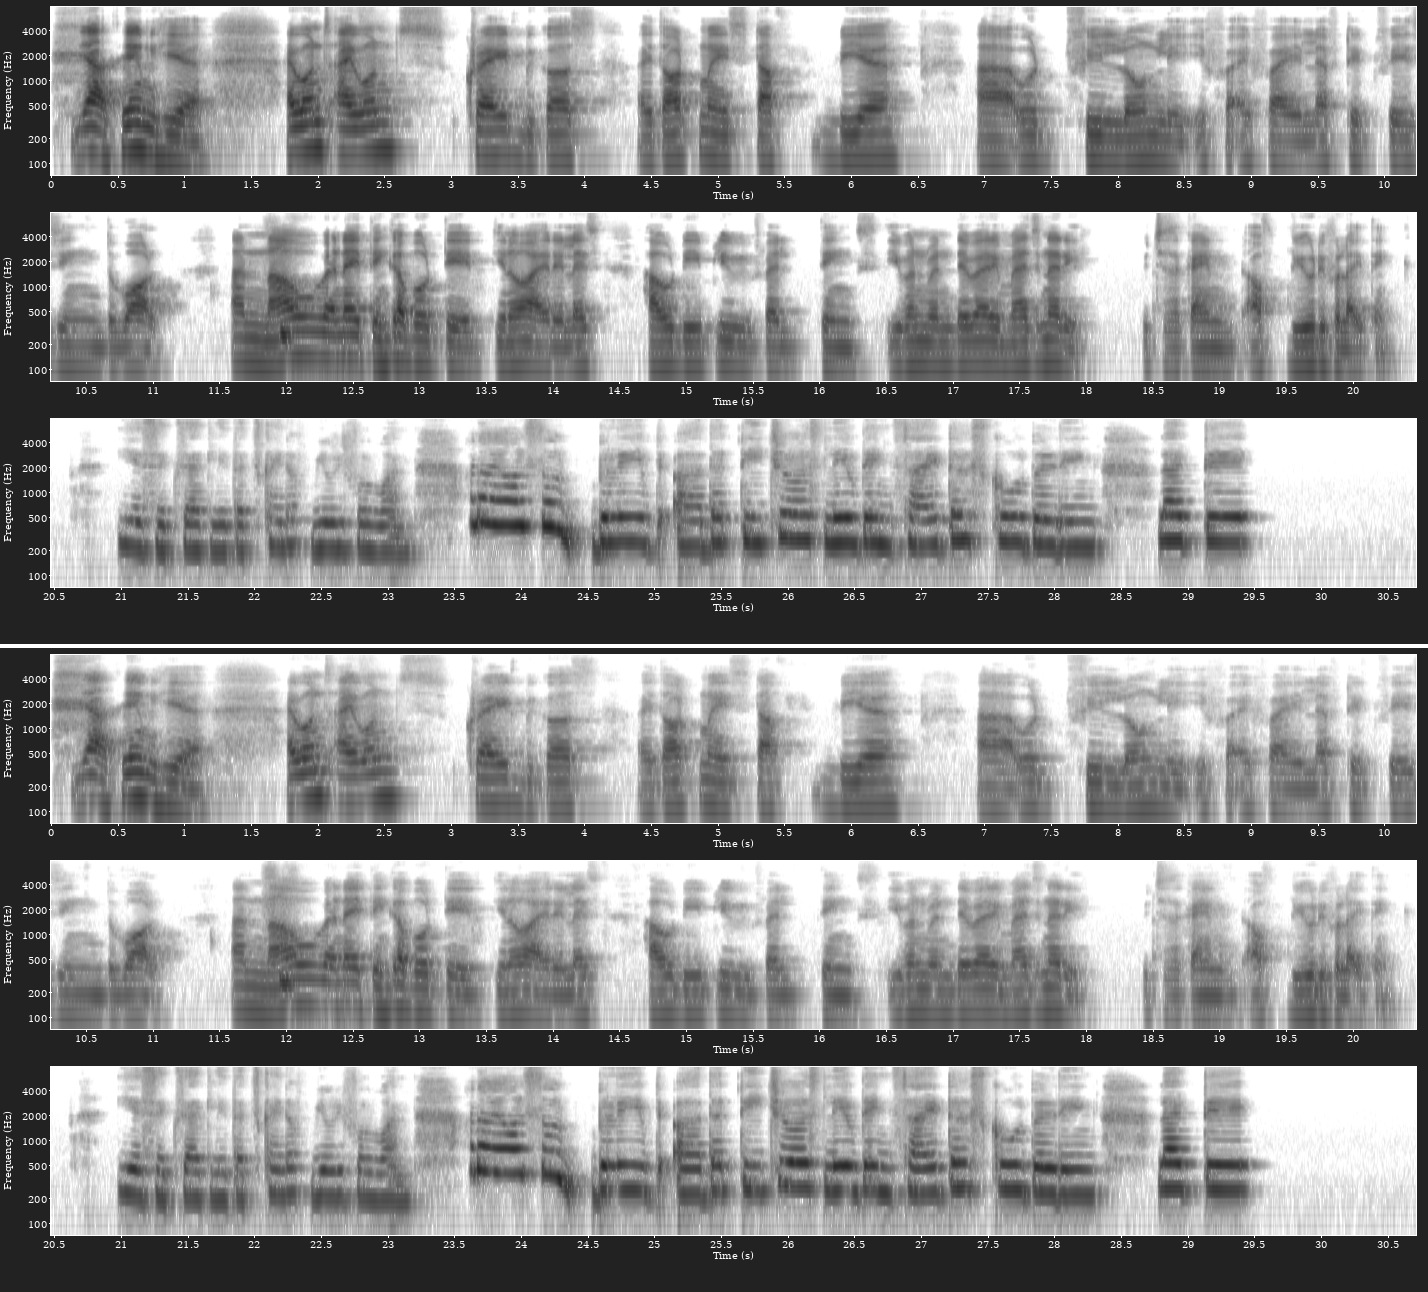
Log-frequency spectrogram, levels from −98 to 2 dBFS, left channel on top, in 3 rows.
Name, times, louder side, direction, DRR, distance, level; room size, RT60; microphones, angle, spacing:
voice 1, 0.2-4.1 4.4-6.4 6.9-11.1 11.6-14.3 14.7-18.0 18.5-20.3, left 5 dB, 75° left, 0.5 m, -32 dB
voice 2, 21.0-29.4, right 1 dB, 70° right, 1.1 m, -28 dB
3.9 x 3.3 x 3.0 m
head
